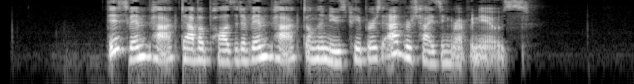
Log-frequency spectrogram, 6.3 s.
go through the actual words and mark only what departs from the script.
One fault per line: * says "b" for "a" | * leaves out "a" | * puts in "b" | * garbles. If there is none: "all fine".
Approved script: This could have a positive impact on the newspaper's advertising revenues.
* says "impact" for "could"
